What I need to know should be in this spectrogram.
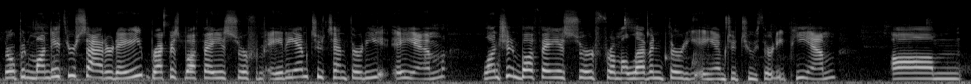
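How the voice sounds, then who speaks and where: A woman livestreamer chatting casually and reading aloud with asides, in a cute, bubbly, enthusiastic anime-streamer manner. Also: high voice. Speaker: horror livestreamer. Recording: clear background noise.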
